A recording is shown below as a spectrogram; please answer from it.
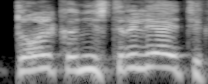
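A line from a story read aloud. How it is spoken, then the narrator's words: Shout. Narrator (Russian): крикнул он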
